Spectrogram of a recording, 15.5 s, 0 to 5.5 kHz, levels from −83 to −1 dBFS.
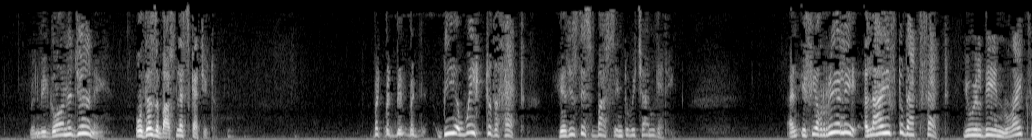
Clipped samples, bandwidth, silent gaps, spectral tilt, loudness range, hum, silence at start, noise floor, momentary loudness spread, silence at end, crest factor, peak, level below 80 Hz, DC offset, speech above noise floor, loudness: under 0.1%; 5.4 kHz; none; -8.5 dB/octave; 12 LU; none; 0.45 s; -47 dBFS; 16 LU; 0 s; 18 dB; 0 dBFS; -46 dBFS; under 0.1%; 30 dB; -17 LUFS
